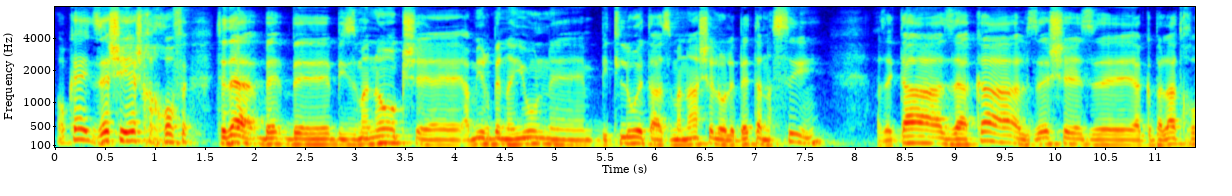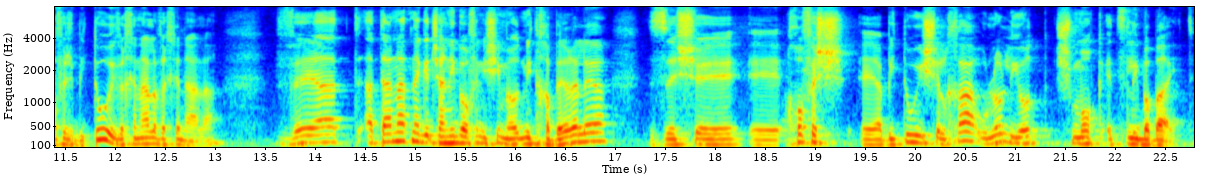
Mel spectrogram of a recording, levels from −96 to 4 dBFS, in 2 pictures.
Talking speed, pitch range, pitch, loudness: 125 wpm, 110-145 Hz, 125 Hz, -17 LUFS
